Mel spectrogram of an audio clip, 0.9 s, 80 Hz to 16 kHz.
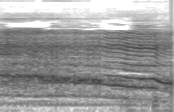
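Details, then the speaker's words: Newborn girl cries again about 7.5 minutes later, once the nurse has finished cleaning her. It is a brief, high, strong, normal newborn cry, and she stops when her father speaks. "The nurse is done cleaning her up, and she starts to cry again. I speak up, and she stops crying again."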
